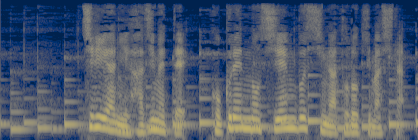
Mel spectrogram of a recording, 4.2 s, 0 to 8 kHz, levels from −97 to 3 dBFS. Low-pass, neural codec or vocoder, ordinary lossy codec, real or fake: 7.2 kHz; none; none; real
